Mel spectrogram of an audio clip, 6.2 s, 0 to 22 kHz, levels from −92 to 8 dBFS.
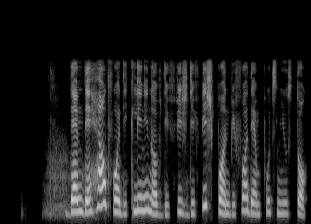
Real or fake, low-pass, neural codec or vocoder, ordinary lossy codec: fake; 7.2 kHz; codec, 16 kHz, 16 kbps, FunCodec, trained on Chinese and English, 50 frames a second; none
